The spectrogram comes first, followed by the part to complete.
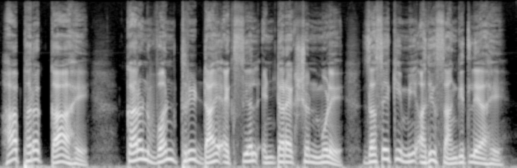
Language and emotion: Marathi, neutral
